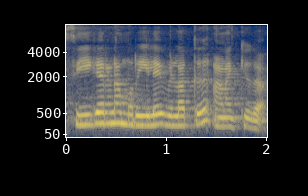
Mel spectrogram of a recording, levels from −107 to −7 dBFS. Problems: none marked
